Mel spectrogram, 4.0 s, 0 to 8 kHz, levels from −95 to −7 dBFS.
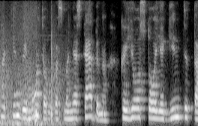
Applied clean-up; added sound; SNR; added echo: none; Whoosh, swoosh, swish / Fireworks; 12 dB; none.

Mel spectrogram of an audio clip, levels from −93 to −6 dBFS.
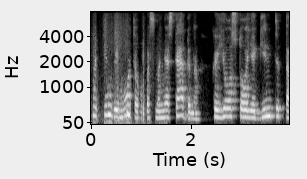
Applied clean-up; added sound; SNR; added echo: neural mask model RNNoise.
